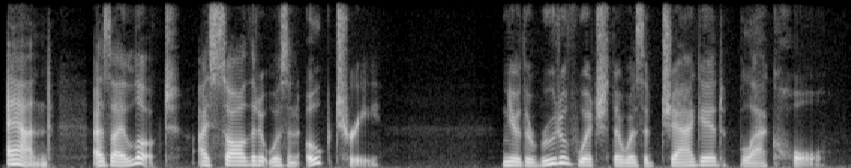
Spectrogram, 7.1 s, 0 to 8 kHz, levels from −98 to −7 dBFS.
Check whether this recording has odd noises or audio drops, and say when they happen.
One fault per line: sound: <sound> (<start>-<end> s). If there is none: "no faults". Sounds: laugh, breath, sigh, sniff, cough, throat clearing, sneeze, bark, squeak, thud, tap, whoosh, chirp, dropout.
no faults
